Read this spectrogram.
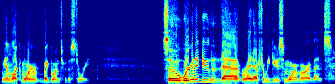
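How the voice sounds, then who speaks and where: A man's voice: mid-range voice, lively intonation, normal speed, fairly bright tone, dry recording. A man hosting his gaming channel, chatting casually through gameplay, rambling and correcting himself as he goes. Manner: chatty, rambling, self-correcting, laughs easily.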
